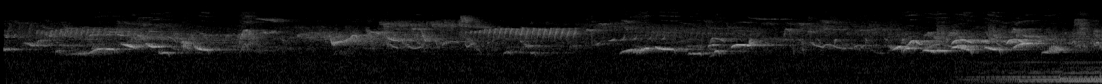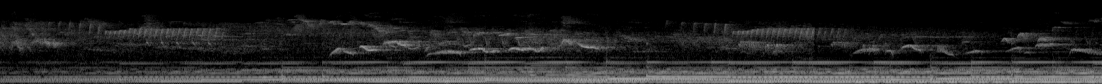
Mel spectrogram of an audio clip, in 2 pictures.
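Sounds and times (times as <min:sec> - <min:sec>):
birds singing and chirping: 0:00.3 - 0:22.0
soft music with low notes: 0:09.7 - 0:22.0.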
